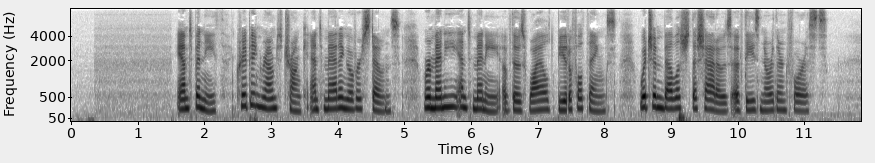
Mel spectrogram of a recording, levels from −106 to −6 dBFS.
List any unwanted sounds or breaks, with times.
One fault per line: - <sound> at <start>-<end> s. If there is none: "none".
none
